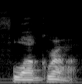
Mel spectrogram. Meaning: The fattened liver of geese or ducks, used for gourmet cooking
- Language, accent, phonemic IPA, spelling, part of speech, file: English, US, /ˌfwɑ ˈɡɹɑ/, foie gras, noun, En-us-foie gras.ogg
